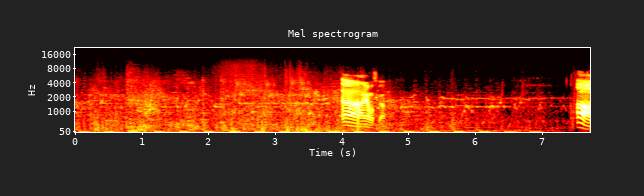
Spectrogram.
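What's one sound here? Video game ink blasters spray and splatter.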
